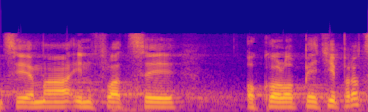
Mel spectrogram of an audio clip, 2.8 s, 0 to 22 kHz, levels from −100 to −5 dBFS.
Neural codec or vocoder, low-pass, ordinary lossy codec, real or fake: none; 7.2 kHz; AAC, 48 kbps; real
